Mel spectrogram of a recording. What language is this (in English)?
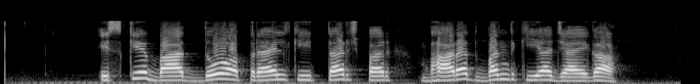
Hindi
